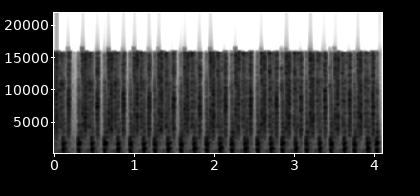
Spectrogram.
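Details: Simplex High Speed Lid Dropper (HSLD) after cycle valve adjustment to cure double stroking, triggered by an air switch. Crisp, regular strokes come about three a second with no doubled hits, so it cycles cleanly at one stroke per trigger.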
